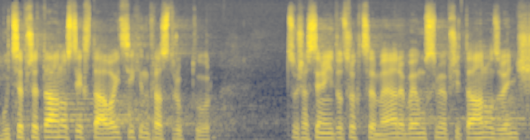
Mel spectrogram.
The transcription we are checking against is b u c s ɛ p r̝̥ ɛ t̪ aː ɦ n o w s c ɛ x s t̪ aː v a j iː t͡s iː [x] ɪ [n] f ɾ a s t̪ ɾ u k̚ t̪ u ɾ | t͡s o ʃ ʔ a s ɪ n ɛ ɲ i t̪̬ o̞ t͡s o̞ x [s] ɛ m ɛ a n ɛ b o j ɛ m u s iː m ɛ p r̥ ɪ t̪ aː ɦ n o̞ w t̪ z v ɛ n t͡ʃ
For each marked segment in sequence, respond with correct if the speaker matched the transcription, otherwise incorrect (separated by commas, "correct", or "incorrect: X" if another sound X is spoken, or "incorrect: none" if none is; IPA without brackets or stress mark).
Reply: correct, correct, incorrect: t͡s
